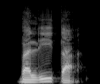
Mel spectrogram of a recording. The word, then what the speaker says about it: balita: And that is balita.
